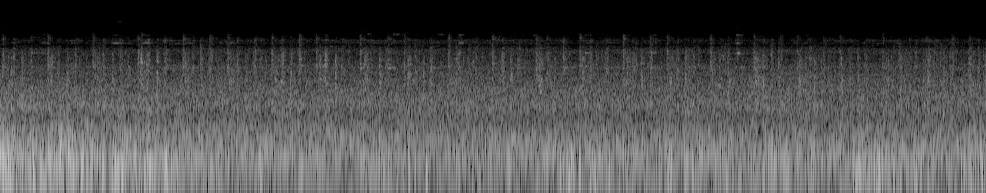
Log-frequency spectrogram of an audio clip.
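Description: Long train of loaded sugar cane wagons rolling steadily past, a continuous rumble and rattle with the light clatter of wheels over the rails.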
